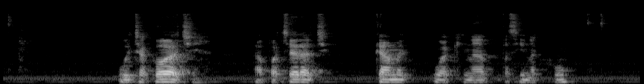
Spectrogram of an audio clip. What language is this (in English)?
Central Tarahumara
